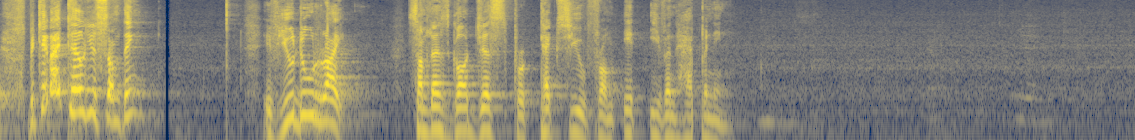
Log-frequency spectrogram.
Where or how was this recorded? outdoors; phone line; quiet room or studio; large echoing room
large echoing room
